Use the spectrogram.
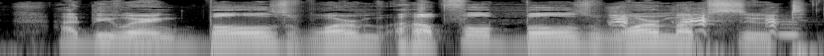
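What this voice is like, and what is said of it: Usual voice. Nothing is said of it.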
